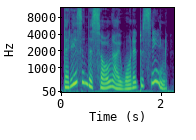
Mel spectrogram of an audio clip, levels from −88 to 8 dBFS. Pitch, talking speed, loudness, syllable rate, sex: 240 Hz, 210 wpm, -15 LUFS, 4.4 syllables/s, female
